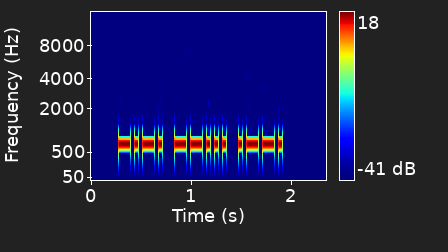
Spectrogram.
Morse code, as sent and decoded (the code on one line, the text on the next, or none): -.-. --... .--.
C7P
